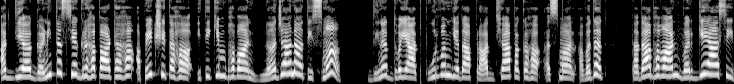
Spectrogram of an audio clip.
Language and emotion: Sanskrit, surprised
